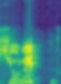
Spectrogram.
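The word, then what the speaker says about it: unit: तो देखिए यू, अभी देखिए हम अगर इसको प्रोनाउंस करें तो ये यूनिट कह के य से हमारा शुरू हो रहा है, और य वाई, वाई हमारा कॉन्सोनेंट में आता है।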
